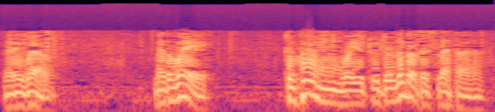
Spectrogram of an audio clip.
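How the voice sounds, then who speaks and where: A calculating royal prosecutor in a 1930s radio drama. He speaks formally and with authority, his pitch swinging freely over a thin, phone-like vintage recording. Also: sing-song. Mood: guarded, probing. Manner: formal, commanding, measured. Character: smooth, calculating royal prosecutor hiding alarm behind authority. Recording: tinny vintage radio broadcast, faint hiss.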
